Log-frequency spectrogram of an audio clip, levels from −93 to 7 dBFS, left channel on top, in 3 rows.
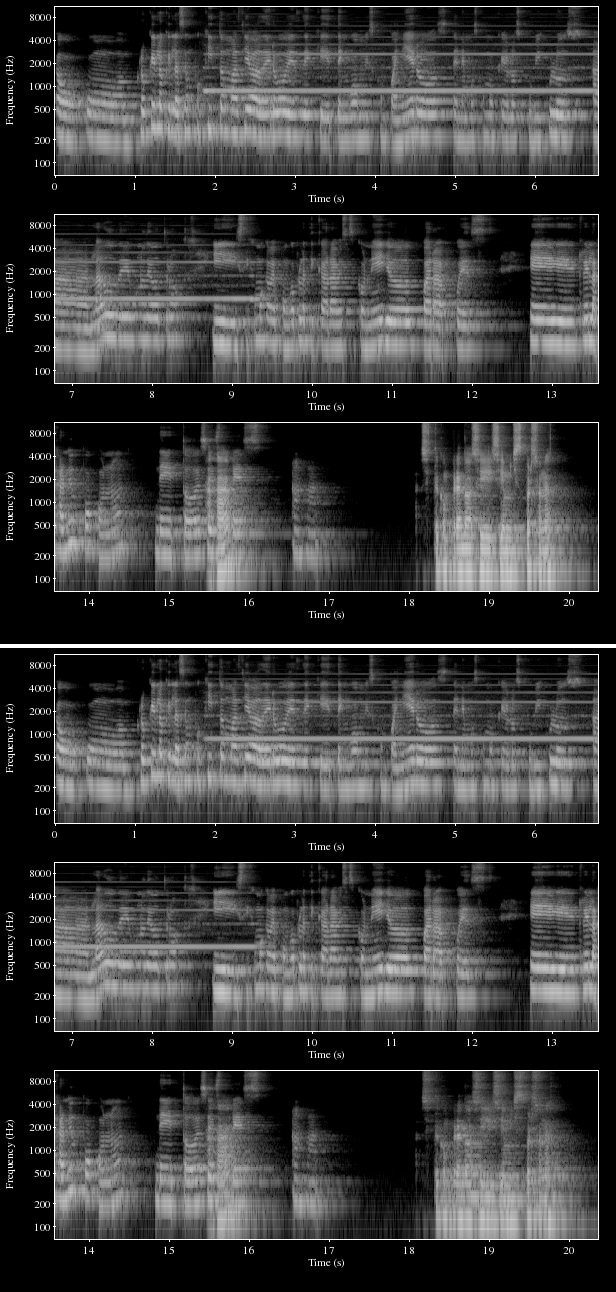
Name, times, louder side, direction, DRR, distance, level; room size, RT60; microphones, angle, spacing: voice 1, 0.0-12.0 12.7-14.4 14.8-15.9 16.5-16.9, right 1 dB, ahead, 6 dB, 0.3 m, -27 dB
Wind instrument woodwind instrument, 1.8-9.5, equal, 30° left, 1.4 m, -34 dB
voice 2, 15.5-15.8 18.2-19.8, left 5 dB, 60° left, 9 dB, 0.5 m, -23 dB
5.8 x 5.0 x 3.9 m, 0.91 s
head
